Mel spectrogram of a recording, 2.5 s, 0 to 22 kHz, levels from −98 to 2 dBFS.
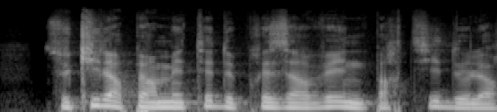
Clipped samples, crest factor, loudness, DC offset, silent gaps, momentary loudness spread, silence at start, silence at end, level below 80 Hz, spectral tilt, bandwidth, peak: under 0.1%; 18 dB; -31 LUFS; under 0.1%; none; 9 LU; 0.25 s; 0 s; -48 dBFS; -6.5 dB/octave; 13 kHz; -12 dBFS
